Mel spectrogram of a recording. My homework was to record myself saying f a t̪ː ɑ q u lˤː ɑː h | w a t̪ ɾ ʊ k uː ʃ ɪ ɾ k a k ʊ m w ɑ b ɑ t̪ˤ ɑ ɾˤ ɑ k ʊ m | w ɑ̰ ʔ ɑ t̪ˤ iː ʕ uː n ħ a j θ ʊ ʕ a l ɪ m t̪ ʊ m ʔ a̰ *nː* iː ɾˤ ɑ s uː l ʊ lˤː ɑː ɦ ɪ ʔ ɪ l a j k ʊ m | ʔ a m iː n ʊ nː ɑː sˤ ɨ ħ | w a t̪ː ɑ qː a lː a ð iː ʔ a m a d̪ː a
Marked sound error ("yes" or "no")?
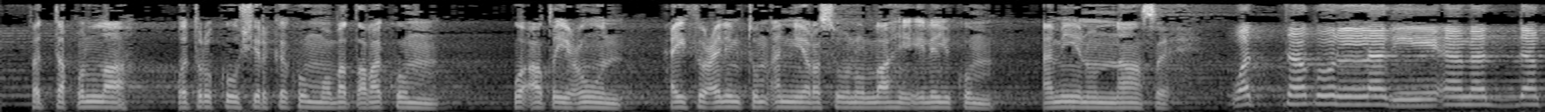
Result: no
